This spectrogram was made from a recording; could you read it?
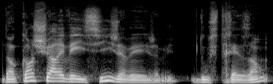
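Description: A man in his thirties who grew up in Morocco, a guest telling his story in a relaxed way and often tagging his lines with "tu vois". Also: medium pitch, brisk. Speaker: guest rapper. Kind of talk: casual interview storytelling.

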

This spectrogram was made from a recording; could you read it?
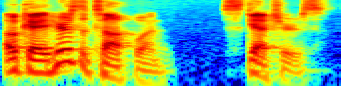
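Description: A man's voice: medium pitch, wildly swooping pitch, normal speed, crowd noise. A man hosting a podcast in a jokey, informal, conversational way. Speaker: podcast host. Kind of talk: casual comic chat.

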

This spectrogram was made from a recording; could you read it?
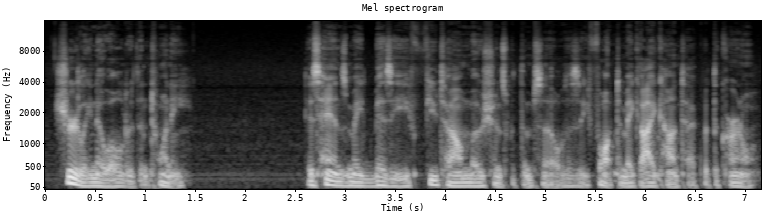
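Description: A man reading scripted dramatic narration as the narrator of a radio play, with a husky voice. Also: very deep voice, no echo.

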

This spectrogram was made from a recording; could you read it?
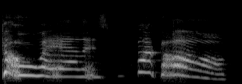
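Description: A woman playing a lovesick, obsessive jilted young woman in a melodramatic radio play, halting and pleading. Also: very high voice, very animated, fairly bright tone, full character voice. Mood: distraught.

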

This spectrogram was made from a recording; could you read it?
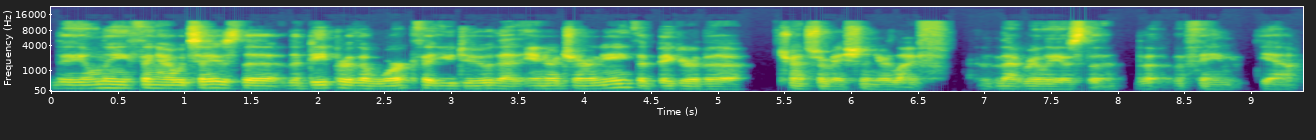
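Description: A man talking casually as a podcast co-host, with measured, slightly hesitant phrasing. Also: on the low side, level tone, a little mellow. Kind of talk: casual conversational talk.

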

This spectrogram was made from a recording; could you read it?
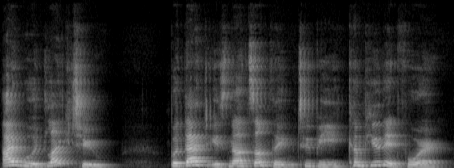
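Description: A woman playing a literal-minded female AI archive computer in an audio drama, speaking in a flat, formal, deliberate way. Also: on the high side, reverberant. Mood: impassive, matter-of-fact. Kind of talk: scripted audio drama acting.

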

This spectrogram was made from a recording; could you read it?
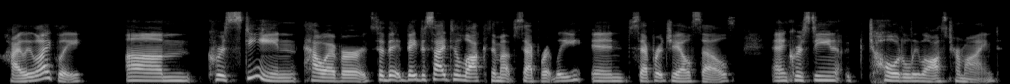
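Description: A woman co-hosting a podcast, telling a true-crime story in relaxed casual chat and laughing at herself. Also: sits low, dry recording, studio quality. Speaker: podcast co-host.

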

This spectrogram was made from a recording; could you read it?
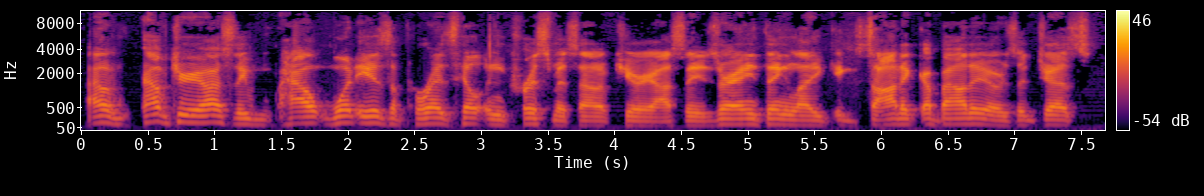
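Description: A man's voice: on the low side, brisk, hardly any pauses, a bit bright, rough recording. A man co-hosting a radio show, introducing the guest and asking questions in a wry, joking way. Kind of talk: casual radio interview.

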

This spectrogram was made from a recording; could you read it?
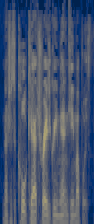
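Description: Fast-talking thirties man, dry close sound. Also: mid-range voice, fairly even intonation, no room sound. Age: 30s. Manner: swears freely, tells anecdotes with quoted dialogue. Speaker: podcast co-host. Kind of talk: casual chat.

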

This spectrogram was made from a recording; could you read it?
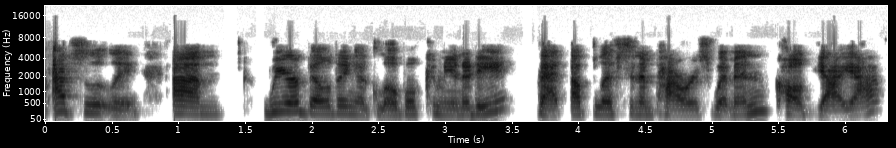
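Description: A woman's voice: mid-range voice, moderate pace, sharp tone, no room sound, dull audio. A woman guest giving a polished, enthusiastic introduction to her project. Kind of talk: pitching a community app.

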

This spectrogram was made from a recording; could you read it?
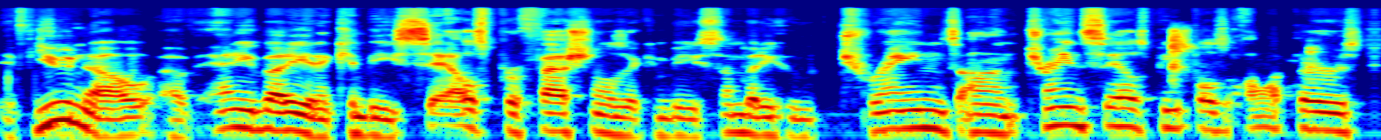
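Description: A man's voice: mid-range voice, brisk, darkish tone, a little hiss or hum. A man hosting a live online interview, speaking in a friendly way and reading out viewer comments. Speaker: host.

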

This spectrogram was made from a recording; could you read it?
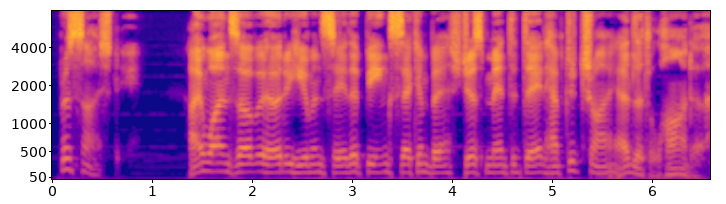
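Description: A man voicing a calm, wry male furry alien who explains things in a measured, dry way. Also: mid-range voice, faint music behind, close to an everyday voice.

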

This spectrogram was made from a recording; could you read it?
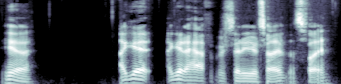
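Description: A man's voice: deep voice, fairly quick, no echo, clean studio sound. A man co-hosting a podcast, talking in a laid-back, rambling way with a stuffy, nasal voice from a cold. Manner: laid-back, rambling, swears casually, laughs often. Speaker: podcast co-host. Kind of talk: casual chat.

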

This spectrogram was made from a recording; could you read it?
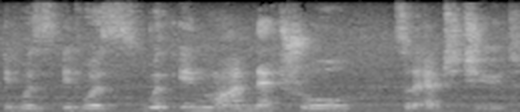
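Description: A woman's voice: on the low side, little pitch movement, normal speed. A middle-aged South African woman speaking reflectively and chattily as a guest in an interview. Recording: noisy, echoey room, distant mic.

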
